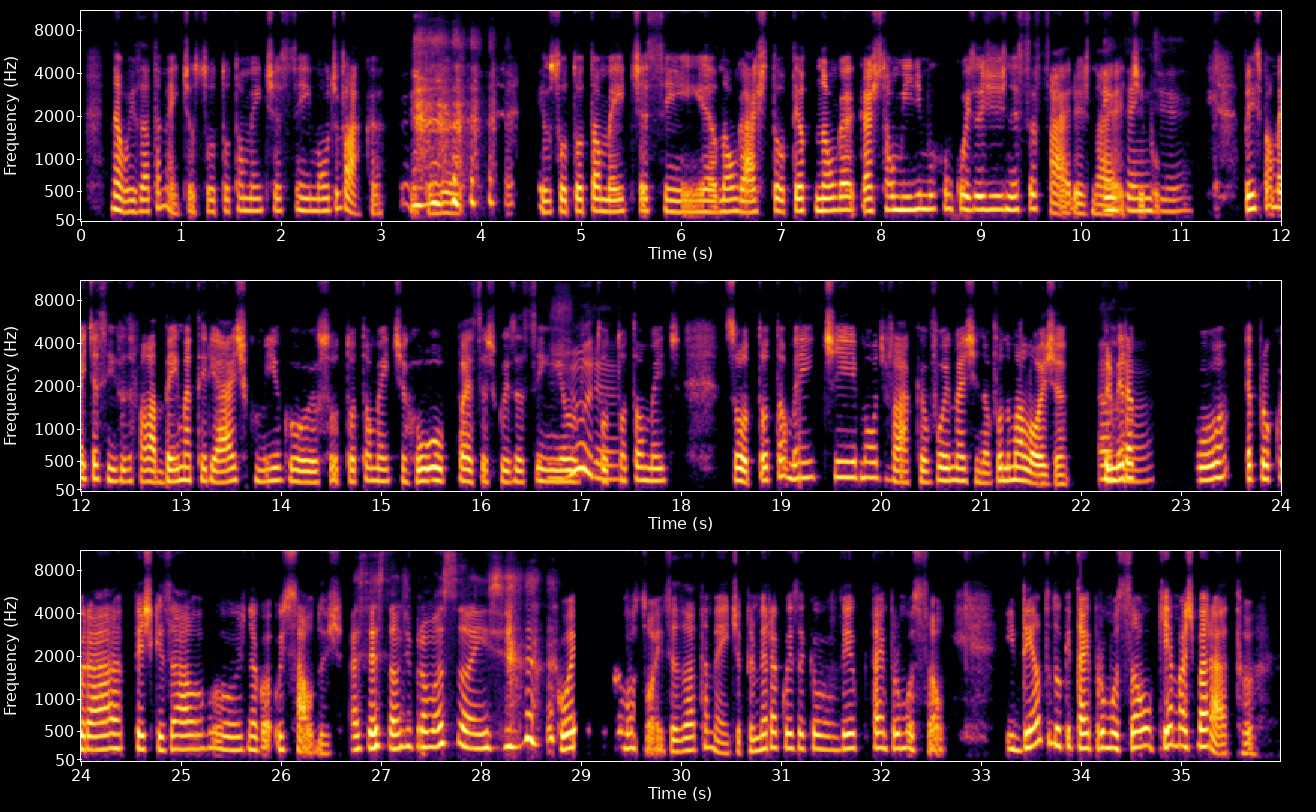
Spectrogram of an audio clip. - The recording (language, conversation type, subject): Portuguese, podcast, Como você decide quando gastar e quando economizar dinheiro?
- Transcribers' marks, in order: laugh; other background noise; other noise; unintelligible speech; laugh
